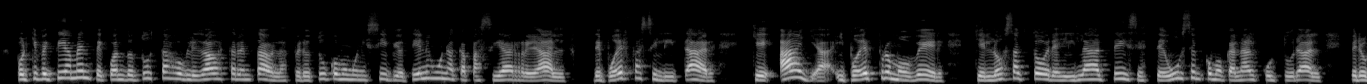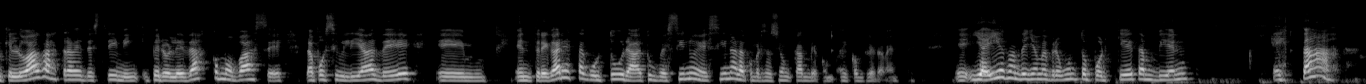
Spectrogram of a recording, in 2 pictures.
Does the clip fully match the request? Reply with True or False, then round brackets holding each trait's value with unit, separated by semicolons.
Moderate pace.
True (170 wpm)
